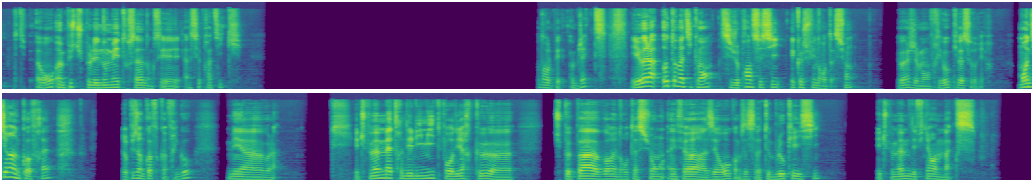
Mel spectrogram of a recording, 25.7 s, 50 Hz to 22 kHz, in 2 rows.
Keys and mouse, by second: 4.9 b, 6.3 ctrl+p, 7.5 click, 8.5 click, 9.0-9.5 middle drag, 10.0 r, 10.1 z, 25.3 Escape.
